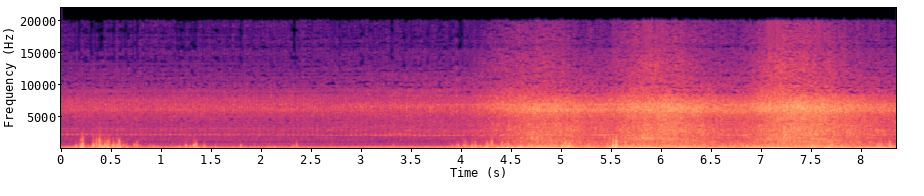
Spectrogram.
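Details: Subaru engine ticking at 2000–3000 rpm: light ticks about two or three a second over idle, buried as revs rise; source not pinned down.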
